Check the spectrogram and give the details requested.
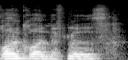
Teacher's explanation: The guttural R requires a deep vibration in the throat. The stod, a subtle glottal catch that changes the meaning of words.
